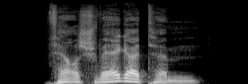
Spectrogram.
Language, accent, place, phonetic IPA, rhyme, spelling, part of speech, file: German, Germany, Berlin, [fɛɐ̯ˈʃvɛːɡɐtəm], -ɛːɡɐtəm, verschwägertem, adjective, De-verschwägertem.ogg
- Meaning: strong dative masculine/neuter singular of verschwägert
